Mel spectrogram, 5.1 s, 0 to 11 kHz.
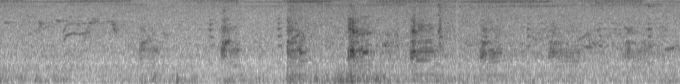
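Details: Pacific black duck, Anas superciliosa, at a small artificial lake on the Sunshine Coast, Queensland, in December 2017: faint, nasal harmonic calls given repeatedly over steady wind rumble, with other birdsong and suburban noise behind.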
